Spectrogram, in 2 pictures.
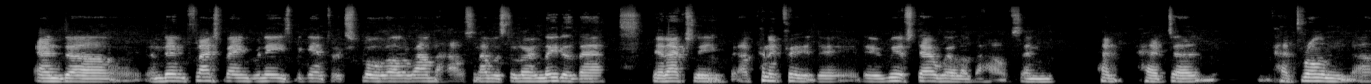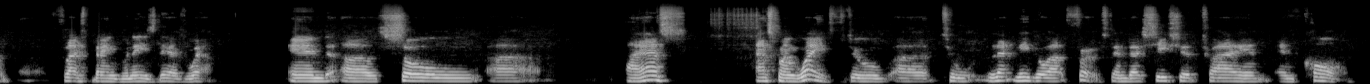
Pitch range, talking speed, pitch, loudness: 140-160 Hz, 145 wpm, 150 Hz, -19 LUFS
